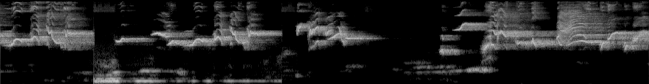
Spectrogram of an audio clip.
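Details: Kacer or Oriental magpie-robin singing to provoke answering birds; high buzzy warbles and trills, a short low pulsing rasp near the start, a quiet pause, then loud ringing high phrases.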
